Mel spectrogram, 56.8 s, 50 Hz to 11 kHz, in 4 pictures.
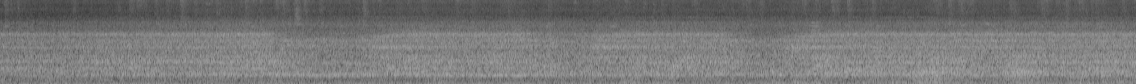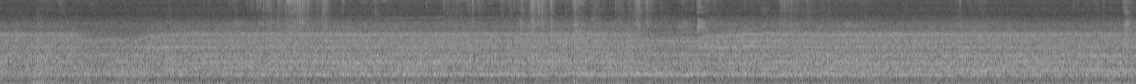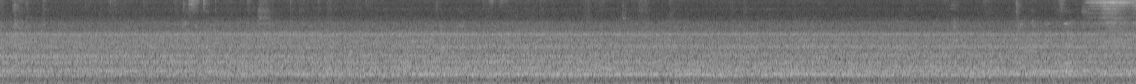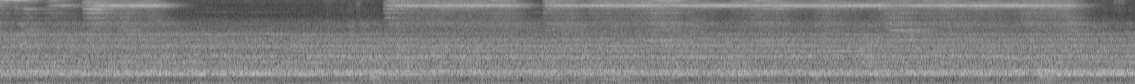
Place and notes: Crossing the line noise sound great, from Zhongxiao Xinsheng Station to Guting Station, Sony PCM D50 + Soundman OKM II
